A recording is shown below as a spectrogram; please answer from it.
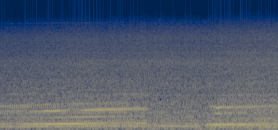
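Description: Steady engine drone of a car being driven, holding a fairly constant pitch with slight shifts as revs change, continuous and close with no talking.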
